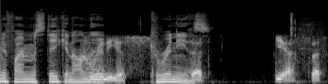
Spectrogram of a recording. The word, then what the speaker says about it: Quirinius: Quirinius.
